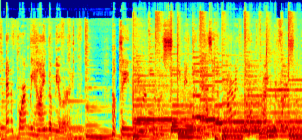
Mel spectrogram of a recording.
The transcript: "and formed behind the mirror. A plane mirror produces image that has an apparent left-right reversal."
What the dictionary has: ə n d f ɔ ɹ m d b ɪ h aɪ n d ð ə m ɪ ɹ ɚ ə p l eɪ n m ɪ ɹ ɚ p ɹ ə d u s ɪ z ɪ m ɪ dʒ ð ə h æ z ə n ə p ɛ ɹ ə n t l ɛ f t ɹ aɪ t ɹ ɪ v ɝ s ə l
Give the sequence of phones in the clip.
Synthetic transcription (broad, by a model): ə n f ɔ ɹ m b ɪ h aɪ n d ð ə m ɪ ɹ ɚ ə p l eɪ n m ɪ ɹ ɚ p ə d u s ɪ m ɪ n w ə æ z ə n ə p ɛ ɹ ə n t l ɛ t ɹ aɪ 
